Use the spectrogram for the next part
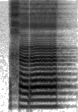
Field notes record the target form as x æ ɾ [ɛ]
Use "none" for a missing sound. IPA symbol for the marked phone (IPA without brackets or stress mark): æ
